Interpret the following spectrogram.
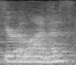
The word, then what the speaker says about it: Sirolimus: rapamune or Sirolimus, or if you actually look in Wikipedia, it's phonetically spelled out as Sirolimus, though my Pfizer contacts call it Sirolimus, so I call it Sirolimus.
